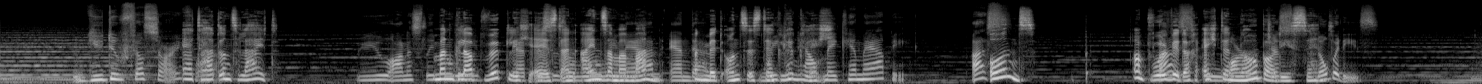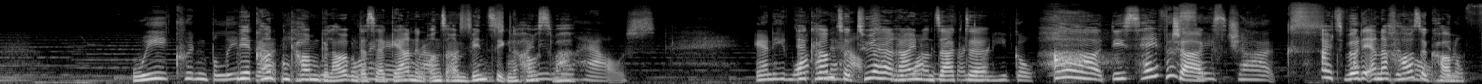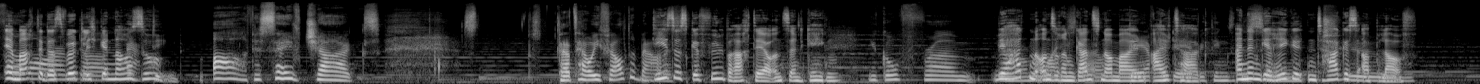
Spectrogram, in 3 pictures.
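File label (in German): Kommentar, Neutral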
